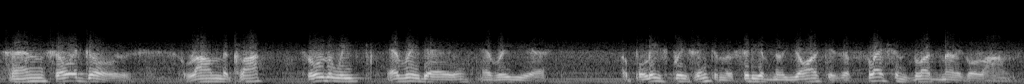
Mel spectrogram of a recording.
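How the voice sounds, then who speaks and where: Measured police captain on noisy old radio , acted by a man. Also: medium pitch, animated, phone-quality sound, natural voice. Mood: measured, grave. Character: calm, authoritative police captain narrating his precinct's night. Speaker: narrator and lead actor. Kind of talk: 1950s radio police drama acting.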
